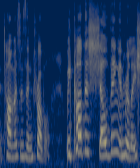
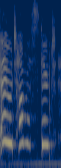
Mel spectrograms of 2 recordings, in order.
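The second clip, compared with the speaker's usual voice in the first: imitating Teresa; 11 semitones higher than usual. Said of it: "she's like".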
